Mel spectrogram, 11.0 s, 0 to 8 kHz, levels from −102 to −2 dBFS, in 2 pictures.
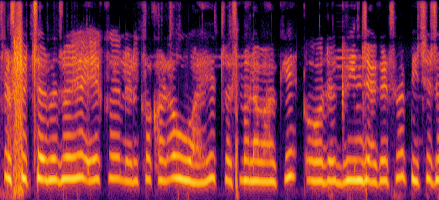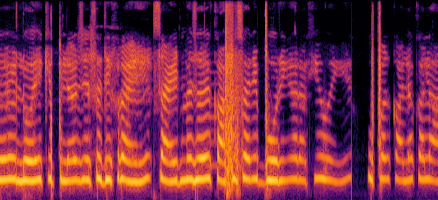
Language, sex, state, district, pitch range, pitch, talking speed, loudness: Hindi, female, Bihar, Jahanabad, 295-320 Hz, 310 Hz, 220 wpm, -19 LUFS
